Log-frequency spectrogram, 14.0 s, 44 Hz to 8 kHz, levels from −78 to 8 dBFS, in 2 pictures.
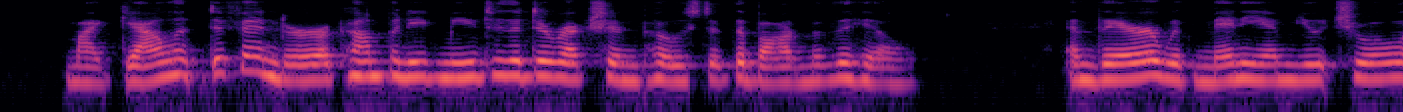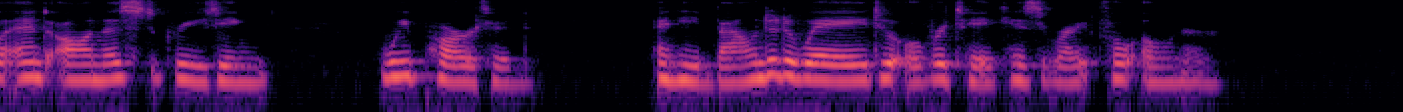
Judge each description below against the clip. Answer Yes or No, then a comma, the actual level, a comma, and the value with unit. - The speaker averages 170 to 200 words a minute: No, average, 150 wpm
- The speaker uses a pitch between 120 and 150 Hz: No, high, 200 Hz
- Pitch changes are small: Yes, narrow, 2.3 semitones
